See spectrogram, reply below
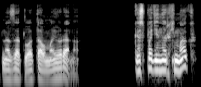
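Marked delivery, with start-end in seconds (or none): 2.0-3.0 high, rising worried question; taken aback, voice lifted high; surprised. A narrator's reading. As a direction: ask in startled concern, slowing at the end. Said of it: "удивился он".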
